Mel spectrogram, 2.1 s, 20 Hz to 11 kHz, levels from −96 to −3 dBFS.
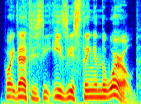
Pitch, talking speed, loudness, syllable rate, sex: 160 Hz, 255 wpm, -15 LUFS, 5.1 syllables/s, male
